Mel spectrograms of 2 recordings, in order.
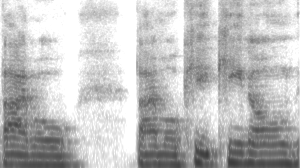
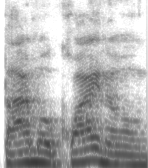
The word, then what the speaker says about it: thymoquinone: And that's how you pronounce it. I've learned I said it wrong for years. I call it thyo thyo kenone. It's thymoquinone.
